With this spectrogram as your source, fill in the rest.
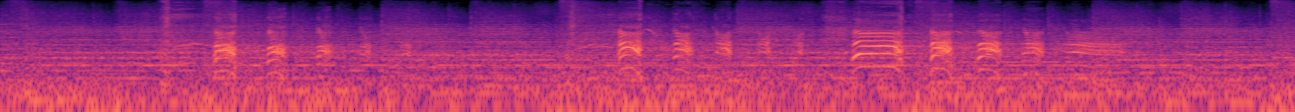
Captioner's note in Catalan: rialles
